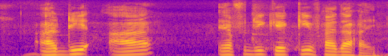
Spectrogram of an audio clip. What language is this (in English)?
Magahi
